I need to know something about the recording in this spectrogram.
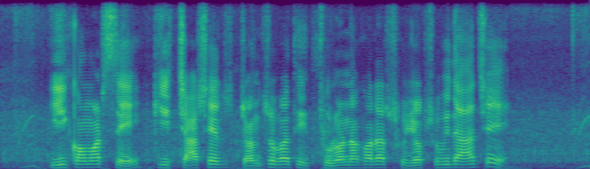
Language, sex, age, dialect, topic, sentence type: Bengali, male, 36-40, Standard Colloquial, agriculture, question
